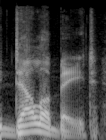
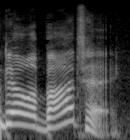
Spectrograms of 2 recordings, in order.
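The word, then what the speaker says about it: Dell'Abate: tomorrow a young man introducing himself as gary delabate debuting on the howard stern show at wnbc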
